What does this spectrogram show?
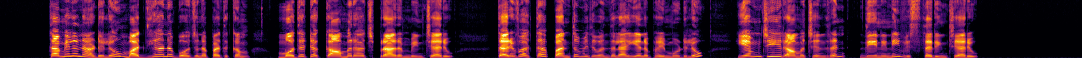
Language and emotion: Telugu, neutral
